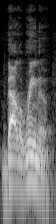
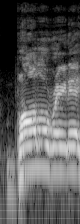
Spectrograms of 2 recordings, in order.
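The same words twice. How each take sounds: First: Said in the usual way. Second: Ballerina stretched out high and loud; exaggerated, slow, loud "Baaallerina"; playful pronunciation of Ballerina. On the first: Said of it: "or as I call it". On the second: Shown as a demonstration. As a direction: belt out Ballerina with drawn-out vowels. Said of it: "or as I call it, like to call it".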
